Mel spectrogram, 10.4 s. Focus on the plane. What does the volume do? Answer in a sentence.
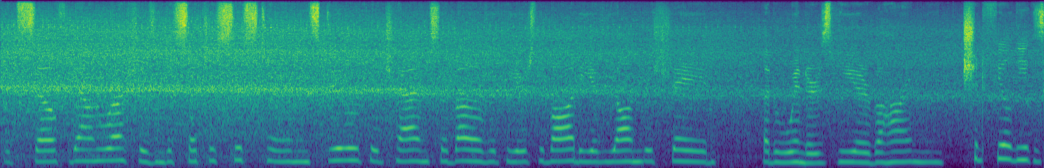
The loudness of the plane goes down.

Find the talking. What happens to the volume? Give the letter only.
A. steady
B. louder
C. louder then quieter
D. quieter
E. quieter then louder
A.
